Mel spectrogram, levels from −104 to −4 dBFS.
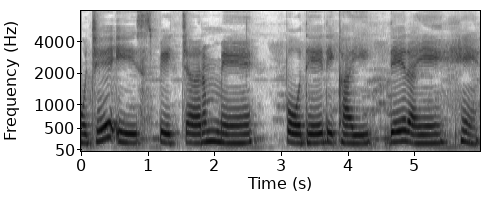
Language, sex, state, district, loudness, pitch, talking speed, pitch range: Hindi, female, Madhya Pradesh, Dhar, -14 LUFS, 195 Hz, 90 wpm, 190-215 Hz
